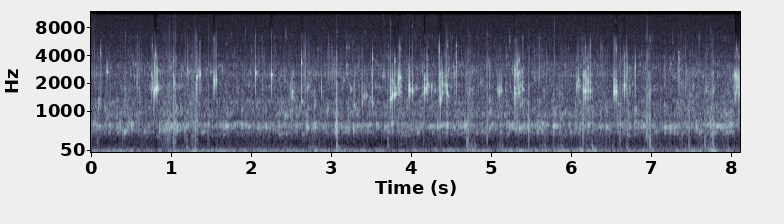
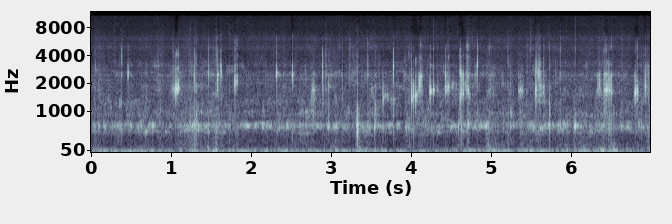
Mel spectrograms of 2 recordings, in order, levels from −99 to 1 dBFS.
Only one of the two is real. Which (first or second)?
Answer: first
